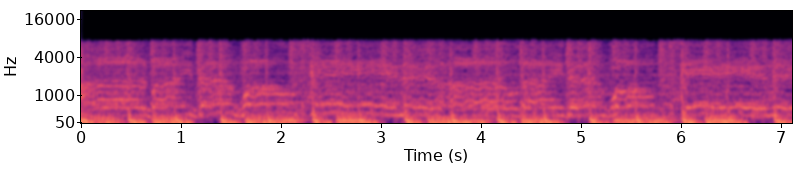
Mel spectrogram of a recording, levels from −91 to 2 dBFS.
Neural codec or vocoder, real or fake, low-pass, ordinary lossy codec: vocoder, 24 kHz, 100 mel bands, Vocos; fake; 7.2 kHz; Opus, 24 kbps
